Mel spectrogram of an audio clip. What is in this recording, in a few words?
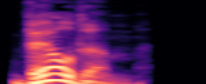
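"beldam", British English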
